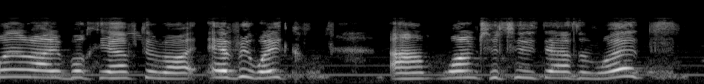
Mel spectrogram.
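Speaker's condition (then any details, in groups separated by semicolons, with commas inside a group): Cerebral palsy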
